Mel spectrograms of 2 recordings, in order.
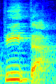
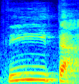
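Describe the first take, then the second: First: "Tita" tee-ta, pitched up again; "Tita" spoken tee-ta, higher; repeating a pronunciation. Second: "Tita" said higher, tee-ta; "Tita" with a plain t, tee-ta; repeating a pronunciation. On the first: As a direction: settle on "Tita", tee-ta, up high. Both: Shown as a demonstration. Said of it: "says Tyler Johnson".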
